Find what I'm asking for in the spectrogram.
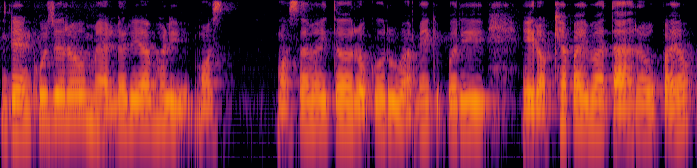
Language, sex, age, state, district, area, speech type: Odia, female, 45-60, Odisha, Kendujhar, urban, spontaneous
